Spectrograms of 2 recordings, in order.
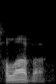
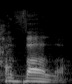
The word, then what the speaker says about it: Havala: It's the L in the middle. Havala. Havala. You've been pronouncing like it Halava? That's what I said. But it's Havala.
